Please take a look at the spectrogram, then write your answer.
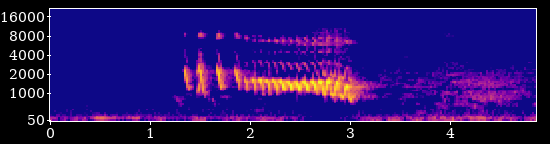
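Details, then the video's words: Black-naped oriole after a short silence: several spaced, sharp introductory notes, then a fast raspy rattle falling slightly over about a second and a half, fading into quiet with faint low background noise. "Suara UNnik Burung EKSOTIS KEPODANG EMAS GACOR"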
